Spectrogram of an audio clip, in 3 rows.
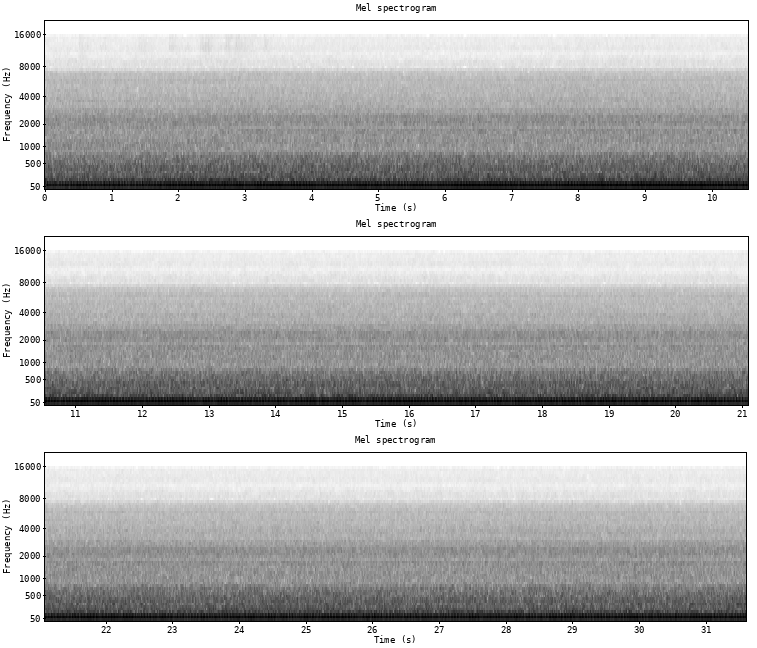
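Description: Lanson 200 mm exhaust fan running steadily with its cover removed: a steady low motor hum with several even tones above it and a hiss of moving air.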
